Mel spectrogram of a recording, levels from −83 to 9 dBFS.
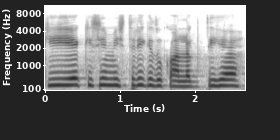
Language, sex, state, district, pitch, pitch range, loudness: Hindi, male, Uttar Pradesh, Shamli, 240 Hz, 230-250 Hz, -15 LUFS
